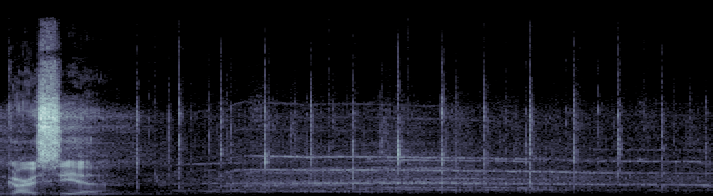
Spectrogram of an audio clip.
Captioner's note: audience applauds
